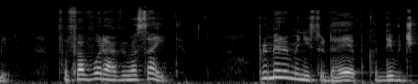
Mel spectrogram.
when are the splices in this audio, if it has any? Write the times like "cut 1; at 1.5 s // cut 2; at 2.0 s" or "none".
none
